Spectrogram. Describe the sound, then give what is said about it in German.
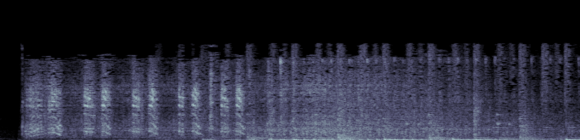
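A motorcycle engine cranks with a quick series of rhythmic starter pulses, then catches and settles into a loud, rumbling idle with a few throttle blips. “Und als ich dann das Land verlassen wollte, ähm, ist das der Grenzerin leider aufgefallen, dass mein Motorrad äh, illegal im Land ist und hat es kurzerhand beschlagnahmt.”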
